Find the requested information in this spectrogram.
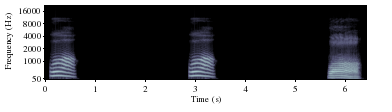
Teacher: Start with rounded lips for u and quickly move to the eo position.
